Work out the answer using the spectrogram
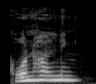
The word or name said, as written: GRUNDHOLDNING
